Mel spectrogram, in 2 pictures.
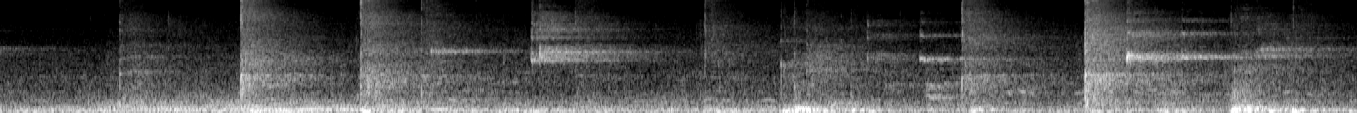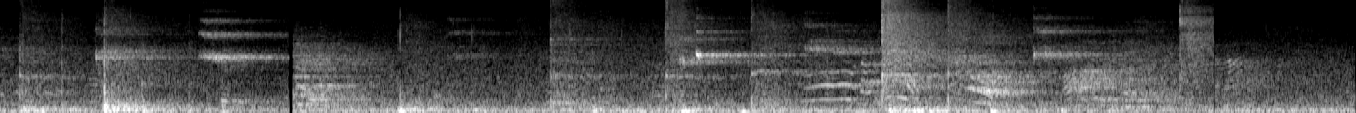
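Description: Badminton rally in a large indoor hall: rackets striking the shuttlecock with sharp, echoing cracks at irregular intervals, and shoes squeaking on the court mat between shots.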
